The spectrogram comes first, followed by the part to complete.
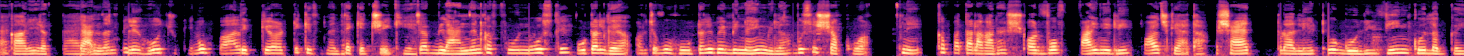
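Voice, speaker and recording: A woman narrating fan fiction in a plain, recounting storytelling manner. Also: mid-range voice.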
